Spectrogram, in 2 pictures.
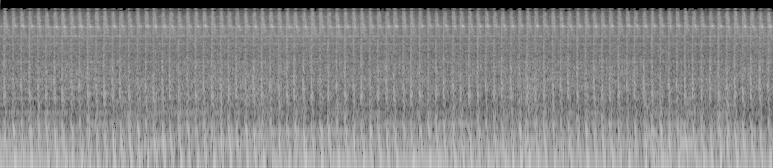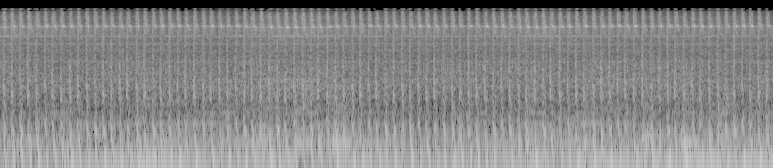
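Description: A helicopter's rotor thumps rapidly and steadily overhead.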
